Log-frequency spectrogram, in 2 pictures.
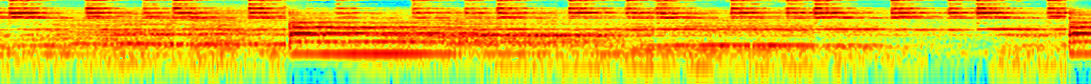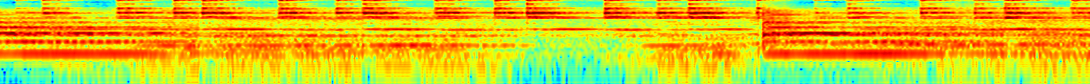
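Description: Devotional aarti hymn sung by a group, each line opening on a long held note, about every four seconds. Bells and jingling metal percussion keep a steady beat under the singing.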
